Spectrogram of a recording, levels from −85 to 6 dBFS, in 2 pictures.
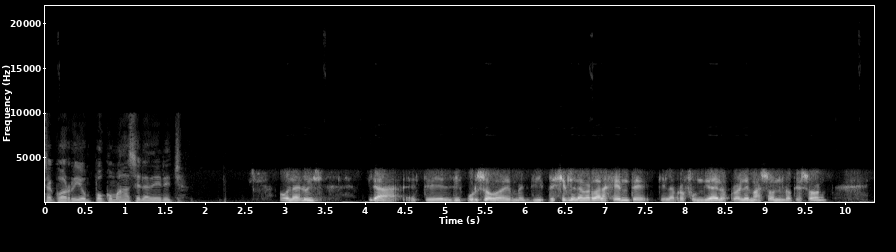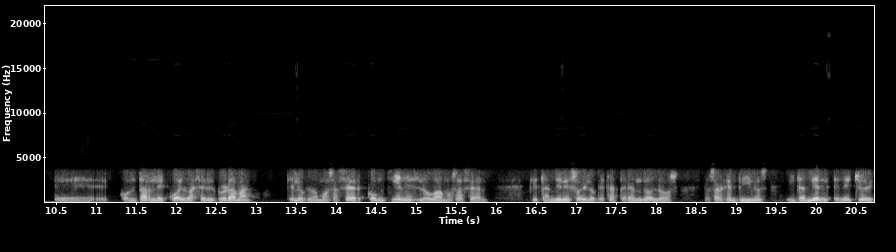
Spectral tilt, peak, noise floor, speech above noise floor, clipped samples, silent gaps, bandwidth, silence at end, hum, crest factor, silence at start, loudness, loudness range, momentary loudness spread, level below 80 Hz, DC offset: -6.5 dB/octave; -2 dBFS; -57 dBFS; 35 dB; under 0.1%; none; 7.4 kHz; 0 s; none; 22 dB; 0 s; -22 LUFS; 5 LU; 15 LU; -58 dBFS; under 0.1%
